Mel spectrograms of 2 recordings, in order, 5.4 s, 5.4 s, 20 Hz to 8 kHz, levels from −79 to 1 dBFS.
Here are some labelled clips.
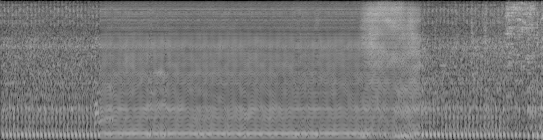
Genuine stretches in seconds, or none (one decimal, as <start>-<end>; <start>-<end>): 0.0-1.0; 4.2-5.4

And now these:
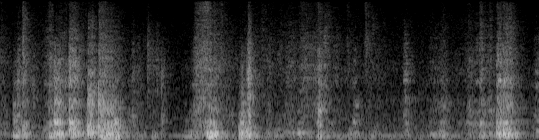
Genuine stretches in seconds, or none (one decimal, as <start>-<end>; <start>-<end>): 0.0-5.4

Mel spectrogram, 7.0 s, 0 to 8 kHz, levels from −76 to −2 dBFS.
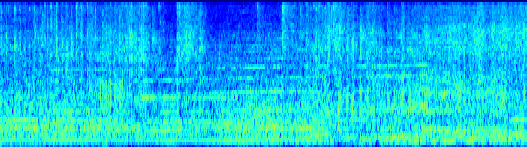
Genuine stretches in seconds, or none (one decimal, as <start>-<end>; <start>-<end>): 0.0-5.7; 6.3-7.0

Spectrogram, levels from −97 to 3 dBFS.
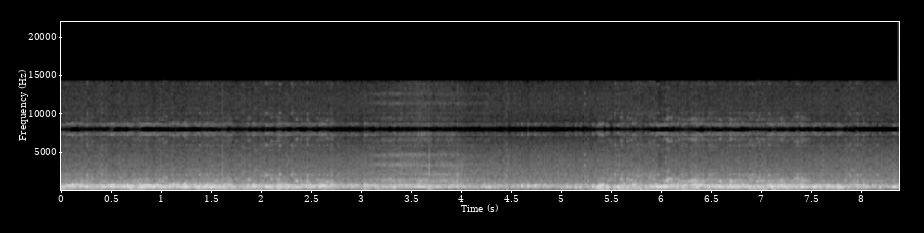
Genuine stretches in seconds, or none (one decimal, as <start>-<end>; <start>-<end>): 0.0-3.4; 4.3-8.4

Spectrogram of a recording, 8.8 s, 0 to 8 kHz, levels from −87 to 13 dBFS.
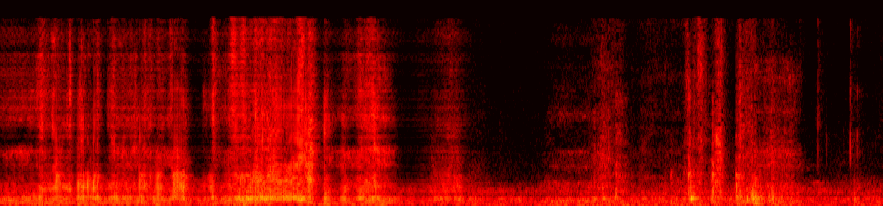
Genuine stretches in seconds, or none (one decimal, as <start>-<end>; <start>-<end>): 4.7-8.8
